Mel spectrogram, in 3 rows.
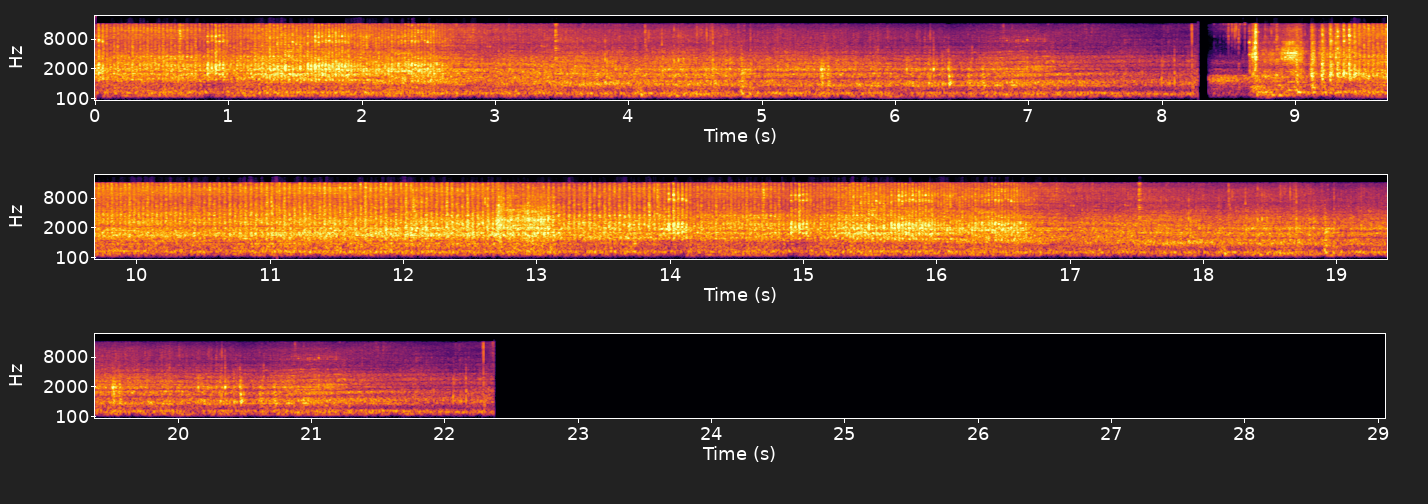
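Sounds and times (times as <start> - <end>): tractor engine running: 0.0 - 22.4.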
